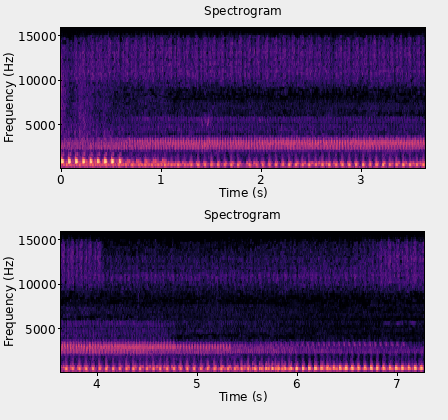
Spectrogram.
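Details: Pond frogs call in a dense chorus, overlapping rapid pulsed trills that continue without pause and swell louder near the end, with a steady high-pitched buzz in the background.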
